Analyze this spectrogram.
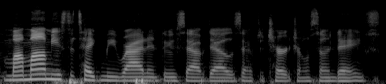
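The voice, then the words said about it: Southern country twang. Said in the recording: “I felt the country twang. ... I'm gonna say the South.”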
